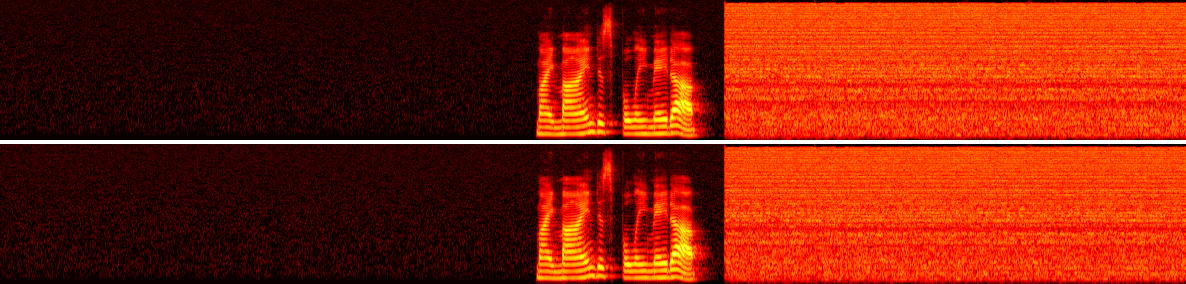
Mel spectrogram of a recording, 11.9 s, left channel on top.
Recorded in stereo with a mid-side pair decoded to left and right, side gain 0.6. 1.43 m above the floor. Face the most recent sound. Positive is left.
turn(degrees=10)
